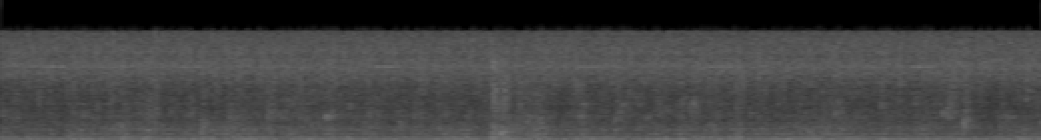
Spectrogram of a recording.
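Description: Loud, continuous low rumble with faint clatter all the way through the run; the dishwasher is abnormally noisy, cause unknown.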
